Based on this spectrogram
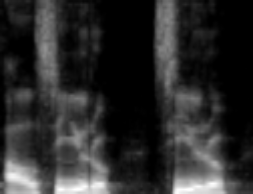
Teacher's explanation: Esa T, como va precedida del sonido vocálico, otra vez se convierte en semiclave R suave.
